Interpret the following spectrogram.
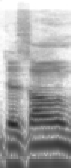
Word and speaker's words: DAZN: That was on DAZN, which rhymes with calzone.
